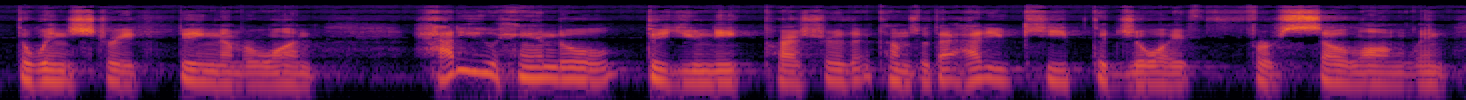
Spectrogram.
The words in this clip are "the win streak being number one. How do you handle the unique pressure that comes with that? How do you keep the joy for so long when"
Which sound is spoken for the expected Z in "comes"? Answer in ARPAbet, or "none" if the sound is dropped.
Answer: Z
